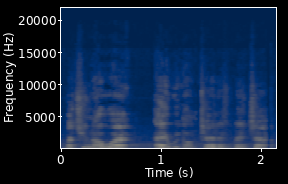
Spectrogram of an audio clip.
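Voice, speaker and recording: A man's voice: medium pitch, fast talker. A man chatting casually on a podcast, blunt and impassioned, using slang and repeating himself as he argues. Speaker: podcast panelist. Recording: faint background noise.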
